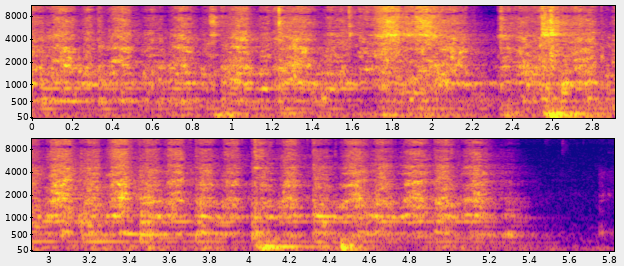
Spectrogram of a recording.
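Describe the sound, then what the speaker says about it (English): Milk being whisked into a béchamel sauce in a pan, a steady, close scraping and swishing that runs almost unbroken for several seconds with a few louder strokes, then cuts off abruptly near the end. "I'm gonna mix this really, really well so we have no lumps in here."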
